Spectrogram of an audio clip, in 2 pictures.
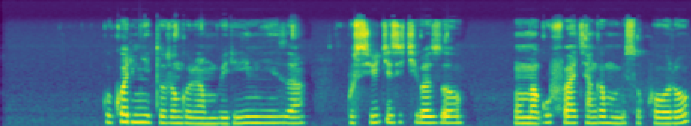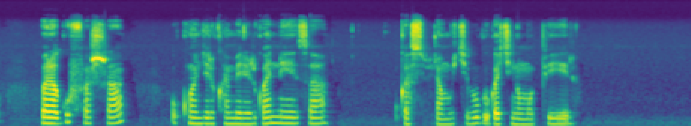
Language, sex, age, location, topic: Kinyarwanda, female, 18-24, Kigali, health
